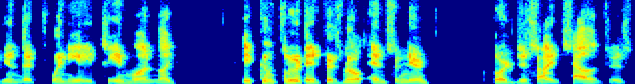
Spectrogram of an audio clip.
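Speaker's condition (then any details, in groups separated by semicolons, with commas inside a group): Duchenne muscular dystrophy; occupational and physical therapy over years, little recent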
